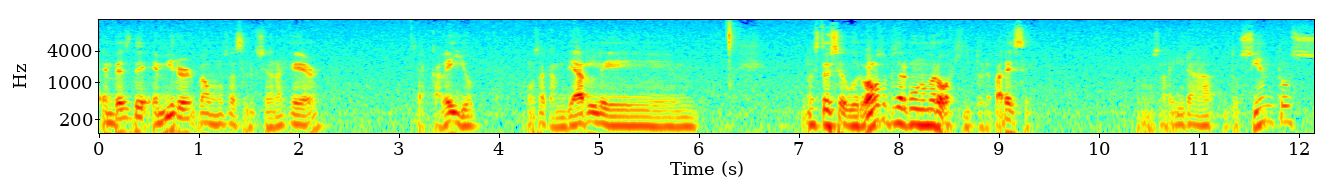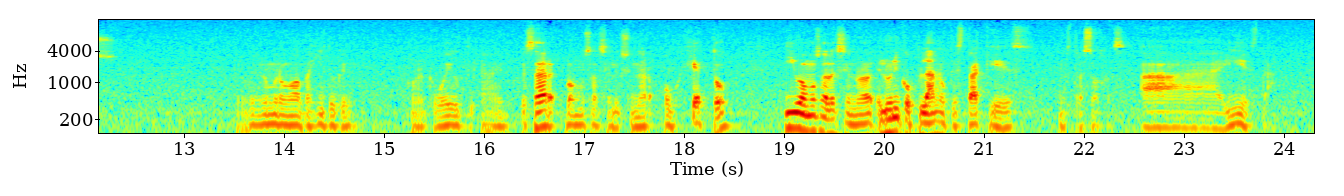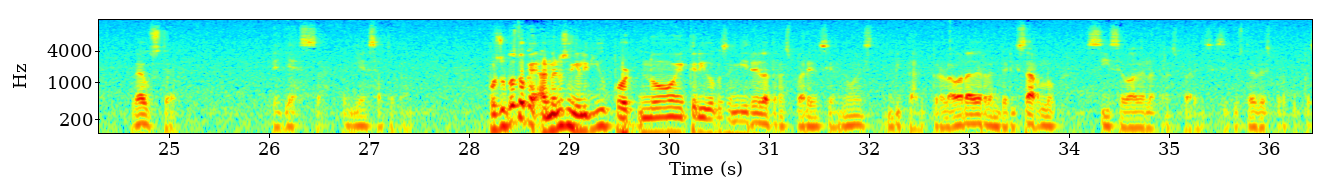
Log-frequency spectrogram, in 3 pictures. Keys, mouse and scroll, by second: 0.8 click, 3.3 click, 6.6-7.8 drag, 8.6 click, 10.3 KP_2, 10.5 KP_0, 10.8 KP_Enter, 15.6 click, 18.6 click, 20.7 click, 22.3 middle click, 22.4-26.9 drag, 27.0-28.3 scroll up 1, 30.9-32.3 scroll down 2, 36.1 click.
